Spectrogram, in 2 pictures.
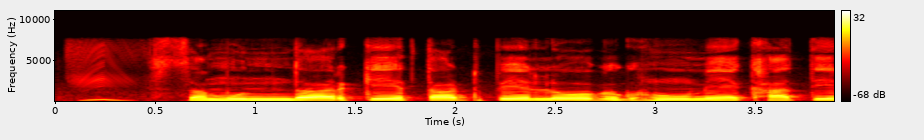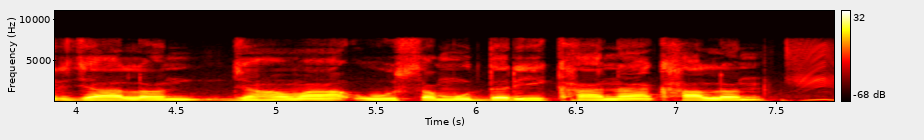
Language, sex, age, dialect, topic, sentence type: Bhojpuri, male, 18-24, Western, agriculture, statement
